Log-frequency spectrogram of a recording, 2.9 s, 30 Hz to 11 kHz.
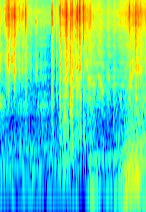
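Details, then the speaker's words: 1999 Dodge Caravan LE mobility van, 80,000 miles: keys jingle, engine catches on the first crank and settles into a steady idle, clean start with no check engine or airbag lights. "First time, every time. No check engine lights, no airbag lights."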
